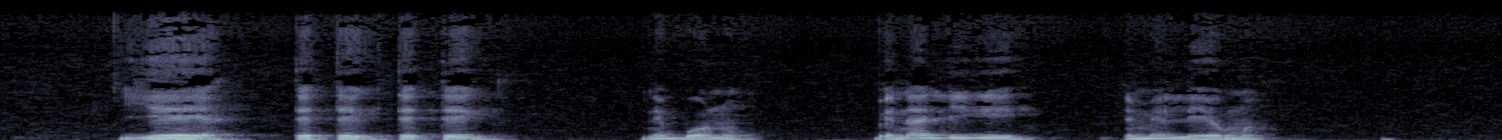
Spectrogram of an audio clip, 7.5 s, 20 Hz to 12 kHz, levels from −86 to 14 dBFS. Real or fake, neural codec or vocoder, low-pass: real; none; 10.8 kHz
